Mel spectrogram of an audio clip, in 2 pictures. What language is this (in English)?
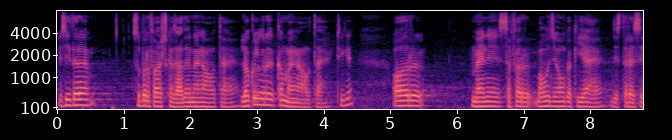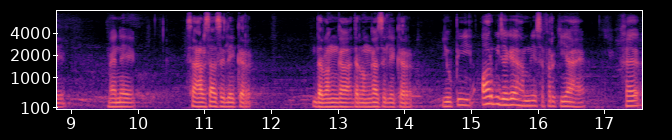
Urdu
